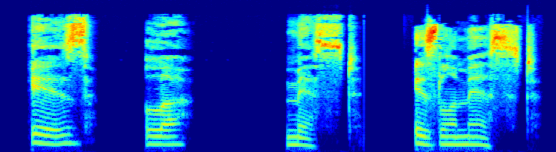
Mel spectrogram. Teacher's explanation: Stress is and keep la mist soft.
